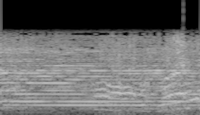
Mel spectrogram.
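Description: Guitar strummed through a small battery amplifier, chords ringing steadily. A voice comes in over it about a second and a half in.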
